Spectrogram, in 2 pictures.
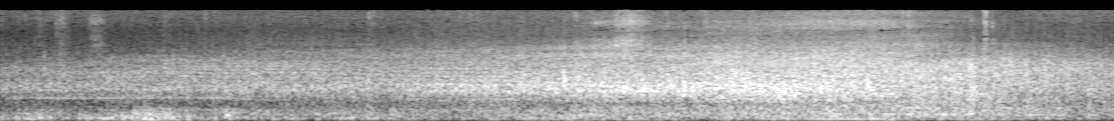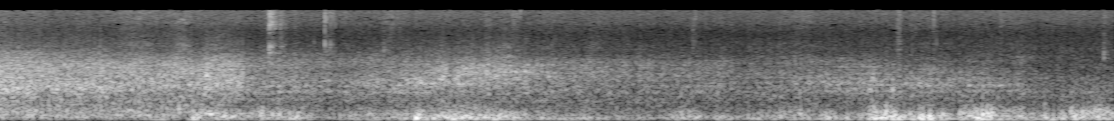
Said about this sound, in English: It's pretty quiet here in the neighborhood. It's not a lot of traffic. I think most of the traffic has gone at this point.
